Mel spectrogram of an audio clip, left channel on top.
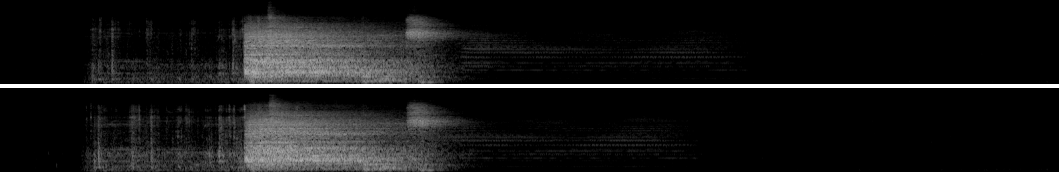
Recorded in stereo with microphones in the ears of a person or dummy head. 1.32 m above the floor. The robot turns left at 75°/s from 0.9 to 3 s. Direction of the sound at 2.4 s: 95° left.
